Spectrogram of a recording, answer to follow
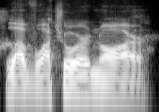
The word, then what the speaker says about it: La Voiture Noire: La Voiture Noire. That's how you pronounce it.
